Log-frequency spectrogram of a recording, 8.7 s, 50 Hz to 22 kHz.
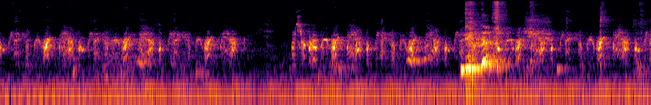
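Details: A talking male cockatiel about 10 months old chatters in a scratchy, speech-like mumble, with a sharper squawky burst near the end; his learned phrases include "It's bedtime for cockatiels."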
